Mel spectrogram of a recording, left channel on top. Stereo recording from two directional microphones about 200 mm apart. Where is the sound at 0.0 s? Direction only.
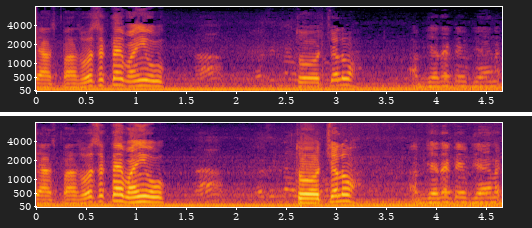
5° right (ahead or behind).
